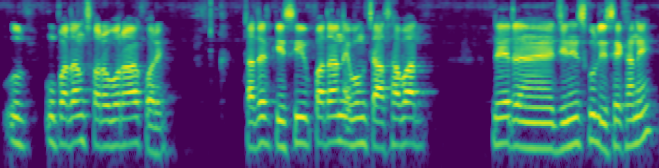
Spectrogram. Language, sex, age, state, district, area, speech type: Bengali, male, 30-45, West Bengal, Jhargram, rural, spontaneous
